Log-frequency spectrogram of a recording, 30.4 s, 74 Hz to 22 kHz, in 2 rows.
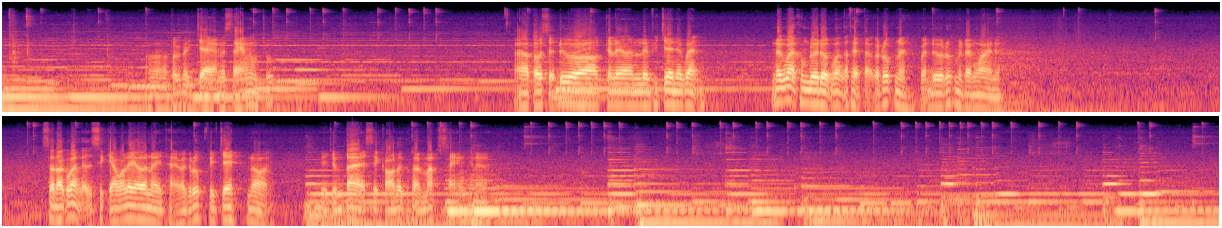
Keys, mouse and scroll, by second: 0.7 ctrl+space, 0.9 ctrl+click, 1.1 ctrl+space, 1.7-3.0 alt+right drag, 3.0-12.5 drag, 12.5-30.4 drag.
